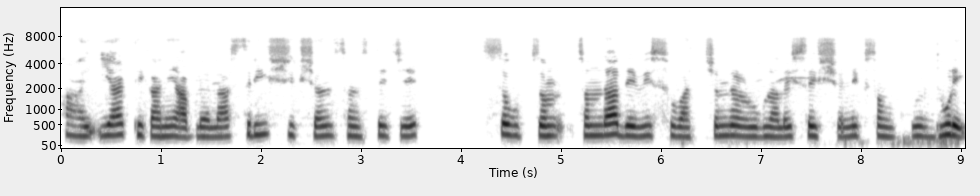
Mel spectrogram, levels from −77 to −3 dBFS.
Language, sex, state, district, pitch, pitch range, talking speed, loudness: Marathi, female, Maharashtra, Dhule, 230 Hz, 220-240 Hz, 120 wpm, -24 LUFS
